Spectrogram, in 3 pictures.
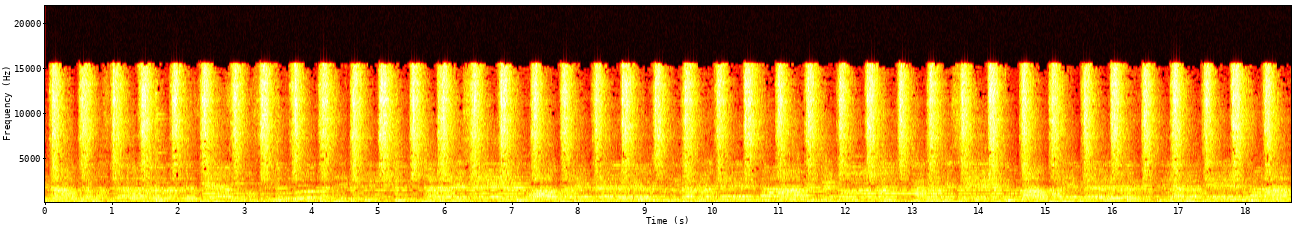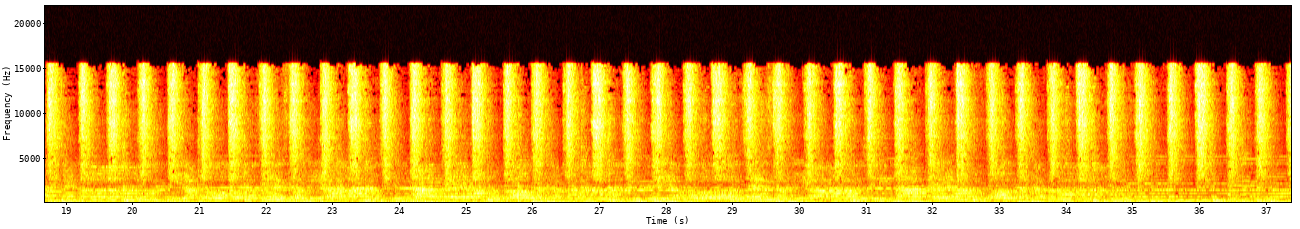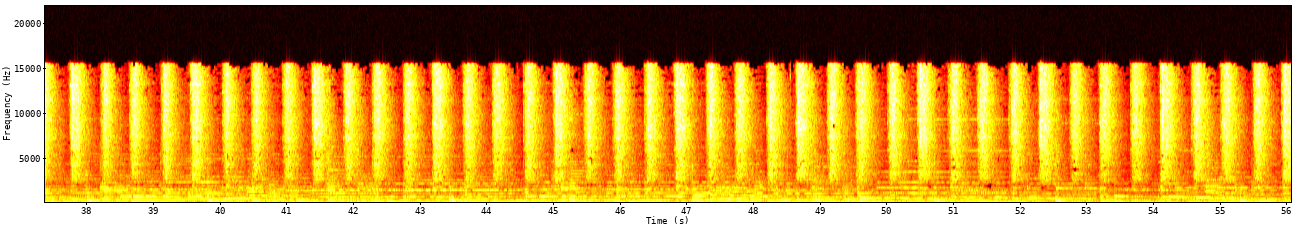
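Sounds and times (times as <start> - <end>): congregation singing a hymn: 0.0 - 56.0
maracas shaking: 0.0 - 56.0.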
